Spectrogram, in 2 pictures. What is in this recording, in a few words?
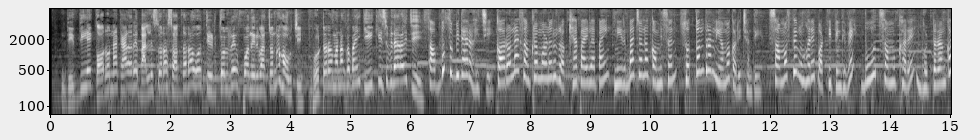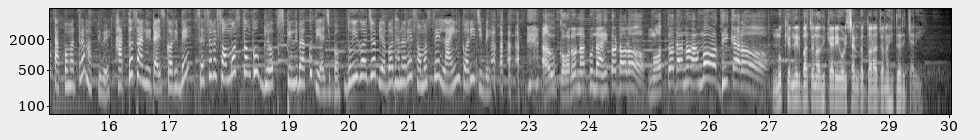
Radio Jingle; Guideline for Voter during COVID19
